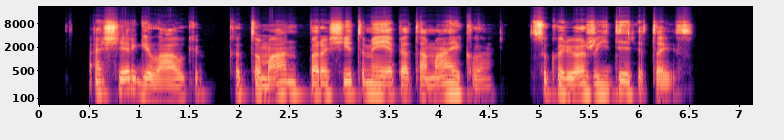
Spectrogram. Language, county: Lithuanian, Telšiai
